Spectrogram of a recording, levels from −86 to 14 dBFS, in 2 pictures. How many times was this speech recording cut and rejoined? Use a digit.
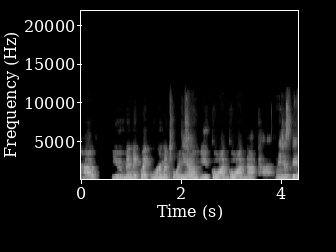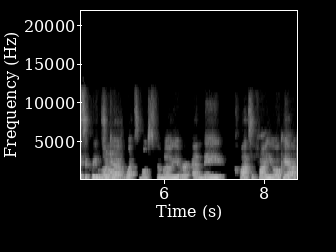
1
